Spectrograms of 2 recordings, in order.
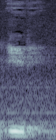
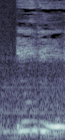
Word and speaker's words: EDI: Why are you named Edie? Edie is the phonetic pronunciation of E-D-I.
